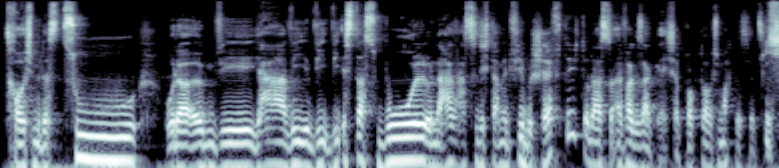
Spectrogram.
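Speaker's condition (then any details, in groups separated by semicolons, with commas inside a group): No condition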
